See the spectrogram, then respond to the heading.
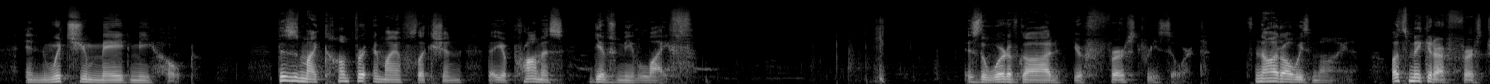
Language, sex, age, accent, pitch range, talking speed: English, male, 30-49, American, 100-140 Hz, 145 wpm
